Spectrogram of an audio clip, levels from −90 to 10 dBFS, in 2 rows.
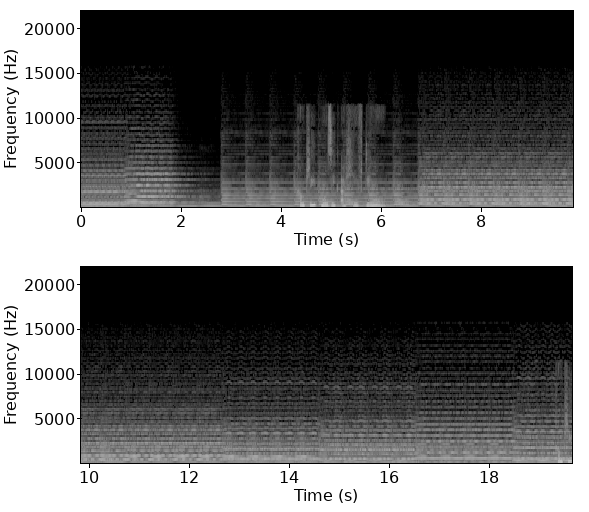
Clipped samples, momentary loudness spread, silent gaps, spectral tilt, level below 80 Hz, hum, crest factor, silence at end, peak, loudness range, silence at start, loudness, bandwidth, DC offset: under 0.1%; 8 LU; none; -5 dB/octave; -40 dBFS; none; 18 dB; 0 s; -8 dBFS; 3 LU; 0 s; -25 LUFS; 14 kHz; under 0.1%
